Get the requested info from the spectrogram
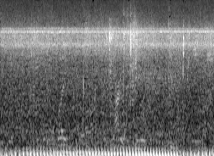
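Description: A motor vehicle engine running with a low, rapid, even pulse. It grows louder about half a second in and eases off near the end, as if passing close by.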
